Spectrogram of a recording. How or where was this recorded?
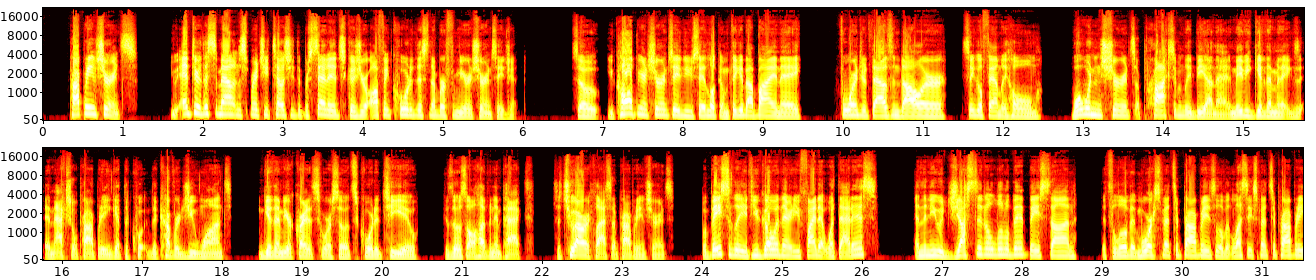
live audience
